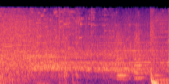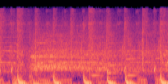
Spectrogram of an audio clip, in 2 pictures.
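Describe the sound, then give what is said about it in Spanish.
Something smashing to pieces: a run of many sharp, loud crashing impacts follows each other quickly through the second half, over a steady noisy background. “El sonido hecho añicos.”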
